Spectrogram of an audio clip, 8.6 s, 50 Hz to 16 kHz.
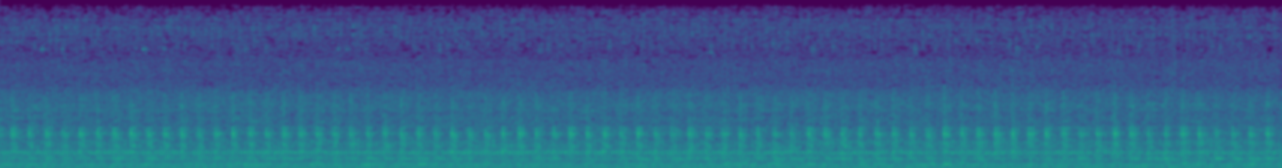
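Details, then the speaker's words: Cold-start knock on a Lada Vesta at 70,000 km: a steady metallic tapping about three times per second at idle, described as piston knock, not hydraulic lifters. It lasts one to two minutes and appeared recently; cause unknown. "запуск как стучат пор стена холодного не путают с гидрокомпенсаторами"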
